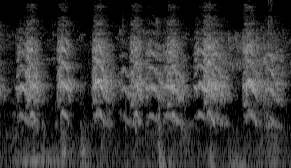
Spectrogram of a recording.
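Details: Harsh, broad squawks from an azure jay feeding on banana and sweet potatoes at Santa Catarina, about eight calls in four seconds, each ending in a falling lower tone, at a steady but slightly uneven rhythm.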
